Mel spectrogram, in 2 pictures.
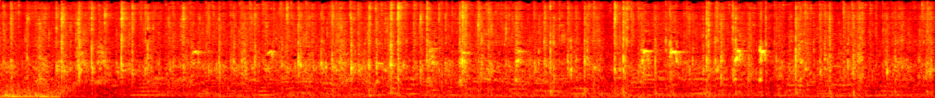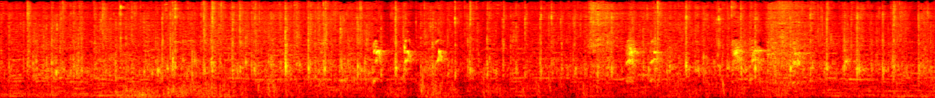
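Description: Hooves of a group of horses clip-clopping on a concrete street as they walk, with voices in the background.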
